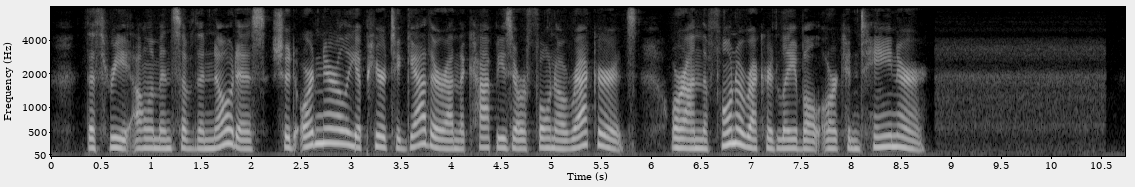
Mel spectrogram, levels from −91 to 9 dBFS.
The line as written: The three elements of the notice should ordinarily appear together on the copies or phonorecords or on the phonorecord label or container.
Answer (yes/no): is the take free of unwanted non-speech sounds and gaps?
yes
